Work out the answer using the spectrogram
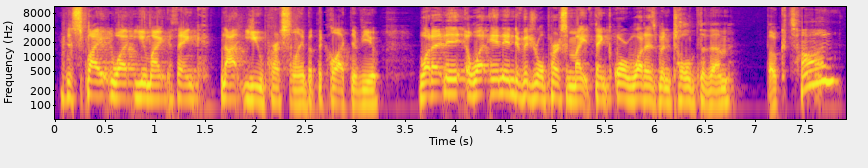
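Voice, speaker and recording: A mid-pitched man talks his way through a pack opening. He reads card names in quick bursts and fills the gaps with casual, chatty asides. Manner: laughs at his own tongue-twisters. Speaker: streamer opening card packs. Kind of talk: casual unboxing commentary.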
